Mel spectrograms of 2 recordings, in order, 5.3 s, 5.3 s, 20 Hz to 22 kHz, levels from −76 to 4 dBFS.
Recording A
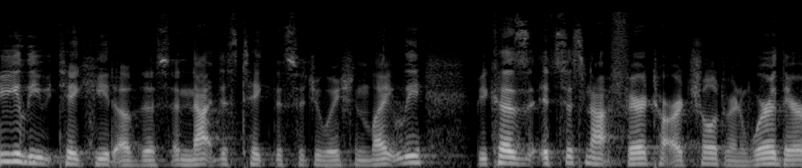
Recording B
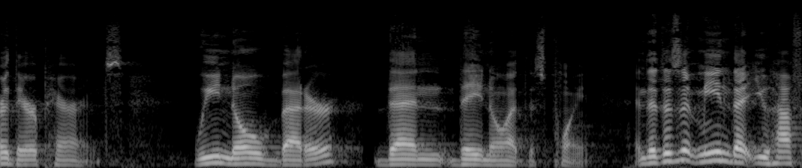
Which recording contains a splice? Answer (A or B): B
